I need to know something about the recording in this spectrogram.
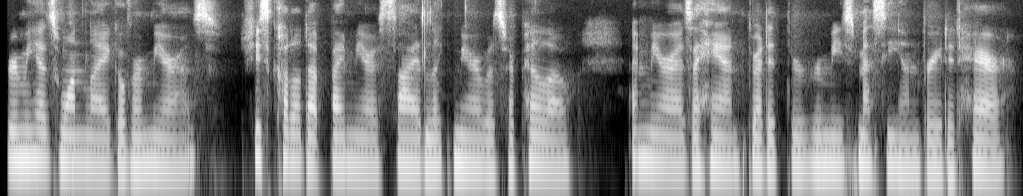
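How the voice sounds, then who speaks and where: Female narrator for story reading, low and soft-edged, dry close recording. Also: flat delivery, brisk, no echo. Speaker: fan fiction reader.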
